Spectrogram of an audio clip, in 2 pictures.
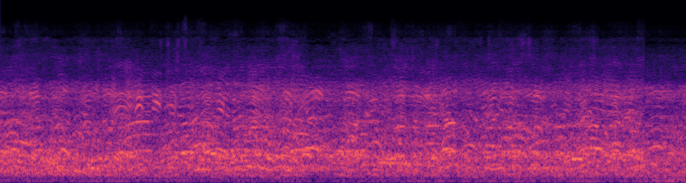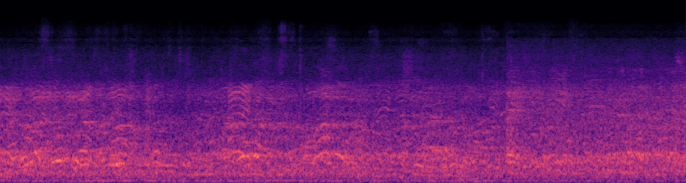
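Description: A large crowd of men shouts and clamours close by, outdoors.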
